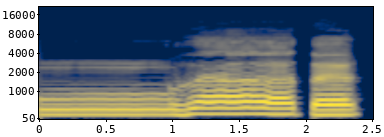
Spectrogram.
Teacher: জালের উচ্চারণটা একদম নরম হবে জিব্বার মাথা উপরের দাঁতের মাথার সাথে লাগবে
